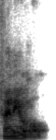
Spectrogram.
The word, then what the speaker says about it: Faneuil Hall: a side point you you pronounced it fanul hall or fenniel hall i've always been upset fanny o'hall yeah that's right i don't know i'm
